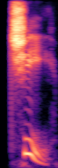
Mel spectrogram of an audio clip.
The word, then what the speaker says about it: qi: Chi, pronouncedqi, is the fundamental concept in traditional Chinese medicine.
